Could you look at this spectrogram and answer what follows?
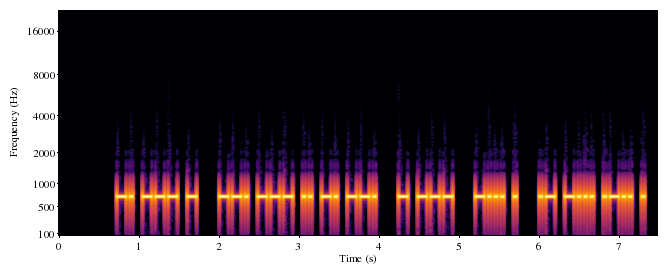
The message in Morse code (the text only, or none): NOT GOING TO BE ABLE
